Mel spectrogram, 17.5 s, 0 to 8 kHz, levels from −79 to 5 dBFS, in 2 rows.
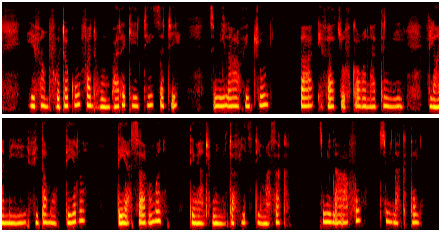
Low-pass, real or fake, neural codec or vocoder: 7.2 kHz; fake; vocoder, 44.1 kHz, 80 mel bands, Vocos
